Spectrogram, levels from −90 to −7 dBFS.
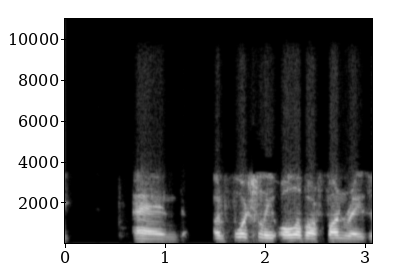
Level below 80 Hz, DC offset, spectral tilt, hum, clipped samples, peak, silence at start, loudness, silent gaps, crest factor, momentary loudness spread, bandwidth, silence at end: -76 dBFS; under 0.1%; -5.5 dB/octave; none; under 0.1%; -8 dBFS; 0.7 s; -23 LUFS; none; 16 dB; 10 LU; 9.4 kHz; 0 s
